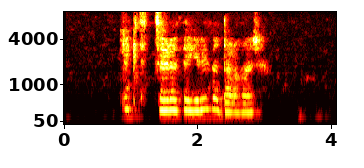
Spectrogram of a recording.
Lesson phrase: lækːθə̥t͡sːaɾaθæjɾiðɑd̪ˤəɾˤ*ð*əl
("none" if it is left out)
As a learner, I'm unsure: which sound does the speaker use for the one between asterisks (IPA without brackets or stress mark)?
ʁ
